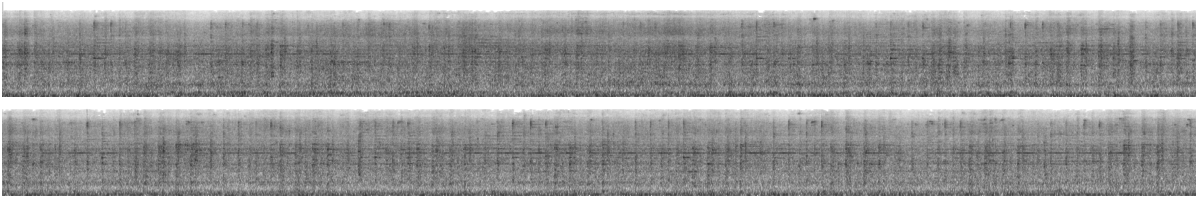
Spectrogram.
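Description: Steel-wheeled coal cars of a freight train rolling past, a steady clatter of wheels on the rails, with a thin steady high-pitched tone above it.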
